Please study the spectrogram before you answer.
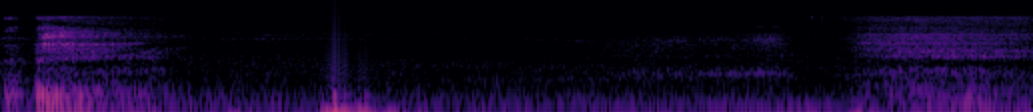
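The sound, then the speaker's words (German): Slow, deep breathing in and out, very quiet: a few soft, airy breaths spaced several seconds apart, each a gentle rush of air with a slightly snorting, wheezy edge, with no talk. “Ganz tief, ein paar Mal ganz tief, ein und aus, so tief wie es geht. Ganz voll die Lunge.”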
